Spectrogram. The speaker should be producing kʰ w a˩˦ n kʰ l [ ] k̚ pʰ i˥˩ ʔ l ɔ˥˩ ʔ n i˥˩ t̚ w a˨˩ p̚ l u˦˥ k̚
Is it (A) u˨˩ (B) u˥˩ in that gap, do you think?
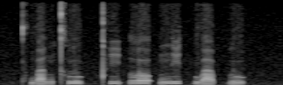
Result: B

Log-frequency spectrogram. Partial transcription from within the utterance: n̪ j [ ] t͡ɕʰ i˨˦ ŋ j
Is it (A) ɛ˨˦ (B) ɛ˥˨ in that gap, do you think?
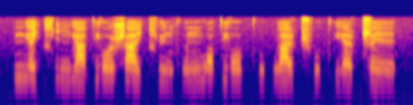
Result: B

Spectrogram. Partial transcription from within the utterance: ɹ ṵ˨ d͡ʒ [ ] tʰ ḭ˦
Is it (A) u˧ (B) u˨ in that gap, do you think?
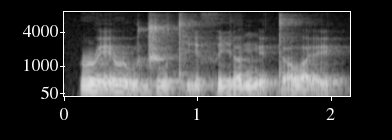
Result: A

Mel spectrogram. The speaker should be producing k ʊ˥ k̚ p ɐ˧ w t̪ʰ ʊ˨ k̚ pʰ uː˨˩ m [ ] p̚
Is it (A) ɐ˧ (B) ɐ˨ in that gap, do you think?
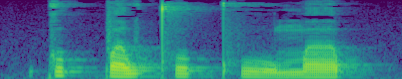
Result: B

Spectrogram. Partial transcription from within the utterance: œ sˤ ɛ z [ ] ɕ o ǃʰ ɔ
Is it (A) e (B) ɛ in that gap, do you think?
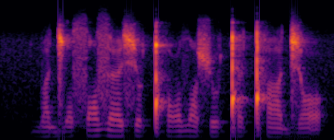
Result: B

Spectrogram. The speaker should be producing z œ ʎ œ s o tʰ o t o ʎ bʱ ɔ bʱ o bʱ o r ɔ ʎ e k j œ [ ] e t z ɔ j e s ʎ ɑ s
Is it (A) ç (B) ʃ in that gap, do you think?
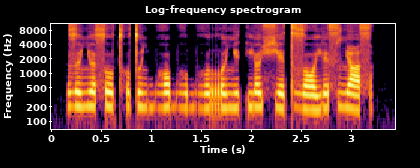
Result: A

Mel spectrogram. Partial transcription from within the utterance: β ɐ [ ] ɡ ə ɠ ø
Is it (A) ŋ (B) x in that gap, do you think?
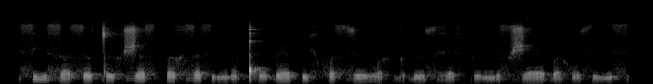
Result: B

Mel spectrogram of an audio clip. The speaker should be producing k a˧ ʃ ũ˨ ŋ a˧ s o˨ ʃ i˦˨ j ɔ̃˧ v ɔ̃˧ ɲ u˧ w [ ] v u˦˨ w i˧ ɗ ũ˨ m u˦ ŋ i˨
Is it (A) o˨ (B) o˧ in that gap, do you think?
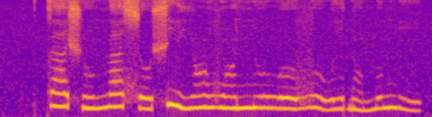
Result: B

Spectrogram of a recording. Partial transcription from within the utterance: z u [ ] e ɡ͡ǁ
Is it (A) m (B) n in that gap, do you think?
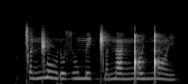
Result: A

